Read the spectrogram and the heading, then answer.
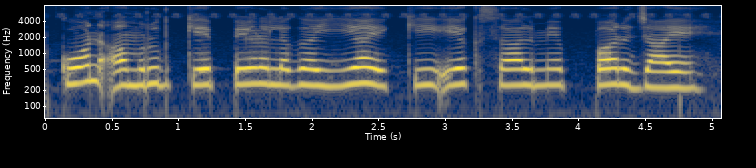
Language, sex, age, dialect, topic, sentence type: Magahi, female, 36-40, Central/Standard, agriculture, question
